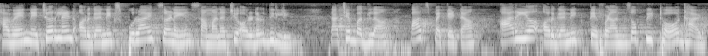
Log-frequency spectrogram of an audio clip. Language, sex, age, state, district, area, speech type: Goan Konkani, female, 30-45, Goa, Ponda, rural, read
